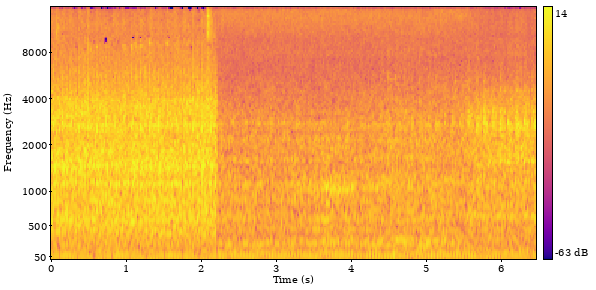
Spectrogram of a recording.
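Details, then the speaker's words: 12-ton diesel grader after a new drive chain and an oil and filter change; the chain is running unfilled, with oil poured over it. Steady diesel rumble with an even mechanical whirr underneath and no knocking or binding. The drive chain runs smoothly. "All going around pretty well, so I'll back those bolts off, put some sealant around that hub, and then do that back up, because I'm pretty happy with that, I think."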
